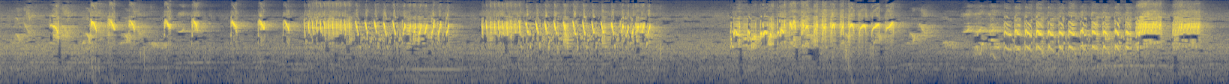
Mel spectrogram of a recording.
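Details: Horsfield's bush lark of the parva type in full song, used as a lure to get untrained larks singing: very high, rapid trills and sharp chirps in bursts of a few seconds, split by short pauses, some phrases buzzy and dense, others spaced ticking notes.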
